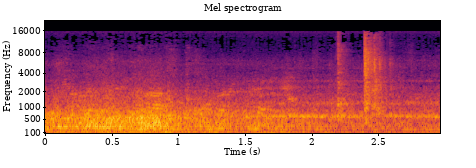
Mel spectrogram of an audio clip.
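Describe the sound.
Steady rumble and electric hum inside a moving commuter train in Tokyo, approaching Harajuku station and carrying several hundred people, with a faint murmur of voices and a couple of short hissing bursts near the end.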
